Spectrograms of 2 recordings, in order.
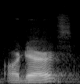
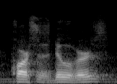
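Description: First: The first word sounds like or. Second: The first word sounds like horses. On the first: The speaker calls it right. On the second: The speaker calls it wrong.

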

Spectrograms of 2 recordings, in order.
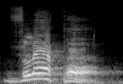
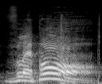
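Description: First: The stress is on the first syllable. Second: The stress is on the last syllable. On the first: The speaker calls it right. "Accent over the epsilon" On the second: The speaker calls it wrong. "if it was at the omicron, ... the omega, it would be vlepo"

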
